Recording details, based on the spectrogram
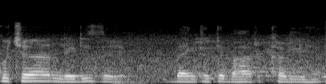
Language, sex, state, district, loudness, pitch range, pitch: Hindi, male, Maharashtra, Gondia, -16 LUFS, 125-145 Hz, 130 Hz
